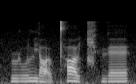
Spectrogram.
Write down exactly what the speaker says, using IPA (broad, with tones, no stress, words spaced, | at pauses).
ɻu˧˥ljɑ̰˨˩ʊ̯t̪ʰɑ˥˩ʊ̯ t͡ɕʰɥɛ˥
